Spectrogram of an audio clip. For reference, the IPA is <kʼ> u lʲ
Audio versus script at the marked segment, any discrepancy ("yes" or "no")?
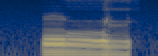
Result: yes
